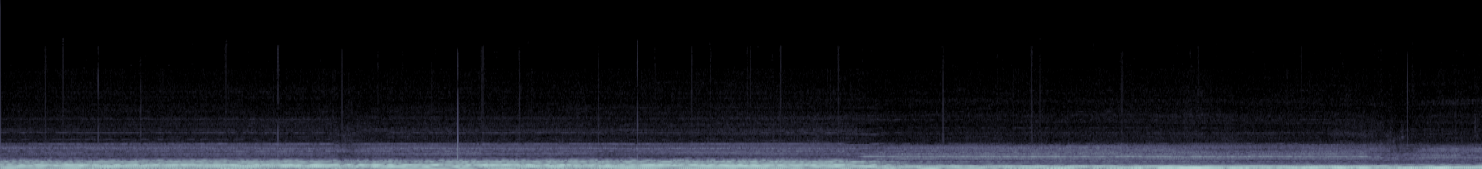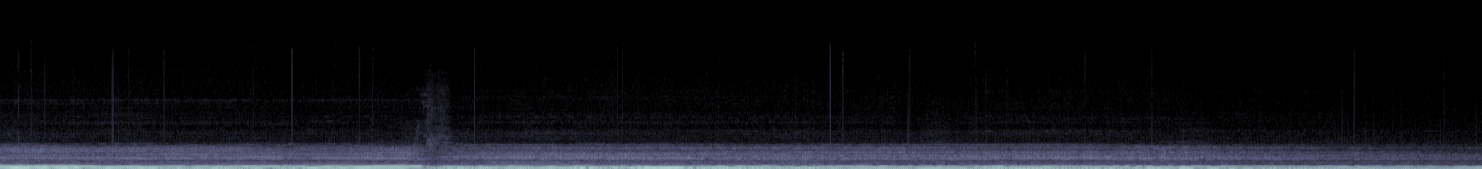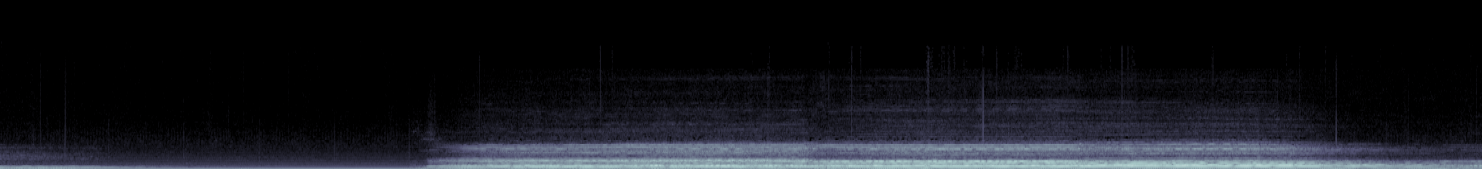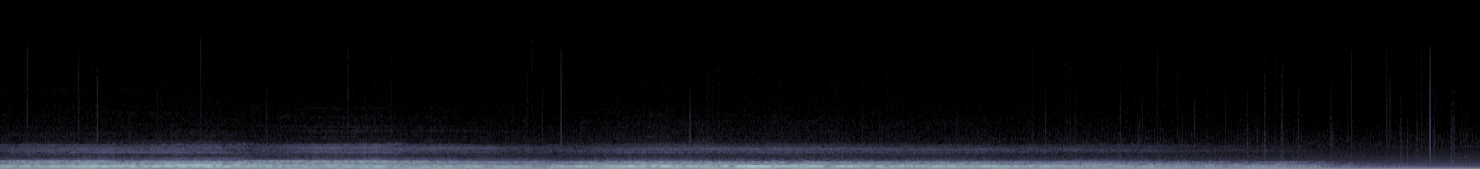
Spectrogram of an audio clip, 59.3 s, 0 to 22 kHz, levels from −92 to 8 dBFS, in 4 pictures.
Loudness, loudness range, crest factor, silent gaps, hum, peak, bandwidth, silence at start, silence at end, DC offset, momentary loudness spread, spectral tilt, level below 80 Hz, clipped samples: -22 LUFS; 16 LU; 18 dB; none; 50 Hz at -40 dBFS; -4 dBFS; 5 kHz; 0 s; 0 s; under 0.1%; 19 LU; -9 dB/octave; -52 dBFS; under 0.1%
